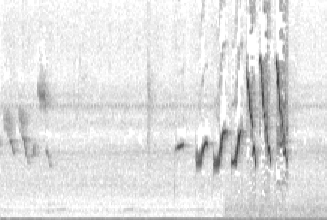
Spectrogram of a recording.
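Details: Double-collared seedeater, a female, in the wild. Soft twittering leads into an accelerating run of about eight loud, high, rising chip notes.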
